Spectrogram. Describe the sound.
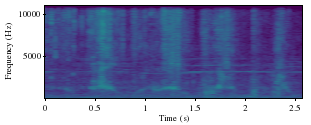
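Crisp crunching as someone bites into and chews a deep-fried asparagus skewer with a battered crust and juicy inside, a few sharp, quiet crunches spaced through the moment without talk.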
